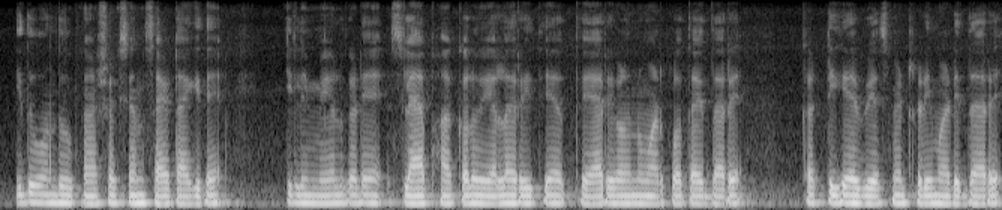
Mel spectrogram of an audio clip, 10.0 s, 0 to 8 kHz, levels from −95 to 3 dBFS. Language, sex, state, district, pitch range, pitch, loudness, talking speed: Kannada, male, Karnataka, Bellary, 105-110 Hz, 110 Hz, -17 LUFS, 110 wpm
